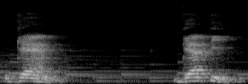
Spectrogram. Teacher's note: দেখো, বর্গীয় জ যোগ ঞ যোগ আ সমান সমান জ্ঞ, এই যুক্ত বর্ণটি তৈরি হচ্ছে। মনে রাখবে, শব্দের আদিতে বা শুরুতে এই যুক্ত বর্ণটি থাকলে এর উচ্চারণ হয় জ্ঞ, গ, একটা গ এই ধরনের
